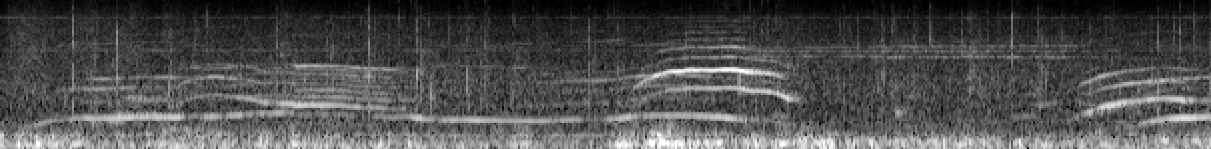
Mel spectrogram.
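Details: Two male cats in an angry fight over their area, long wavering yowls and rising wails, low rumbling and hiss underneath.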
